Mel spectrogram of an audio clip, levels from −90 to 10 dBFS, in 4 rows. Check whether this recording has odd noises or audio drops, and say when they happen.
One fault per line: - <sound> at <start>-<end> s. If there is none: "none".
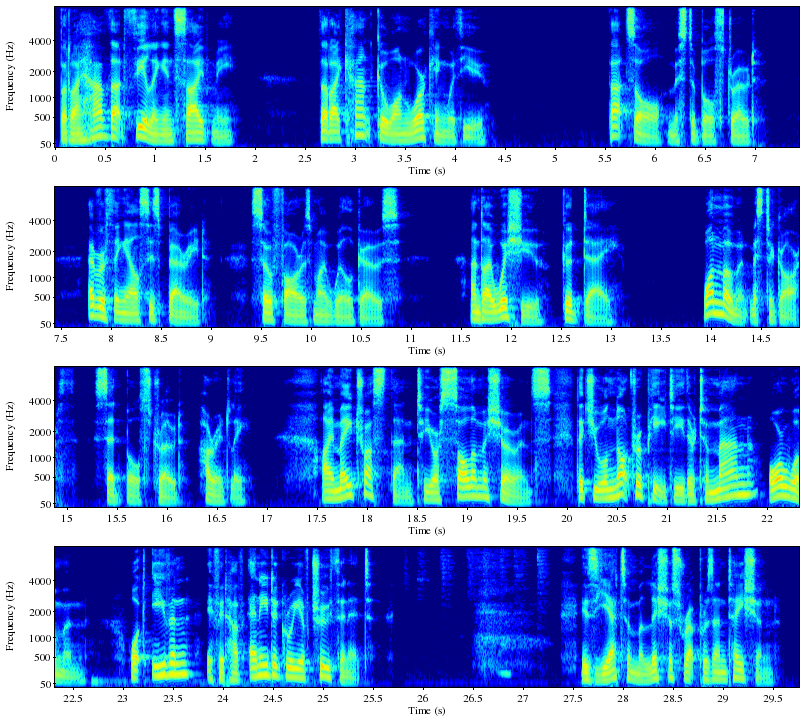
- sigh at 25.8-27.4 s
